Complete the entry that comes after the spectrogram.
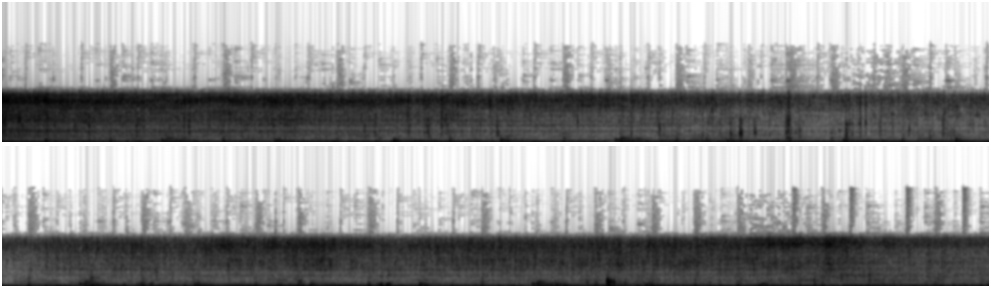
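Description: Spice paste and powder frying in hot oil in a small aluminium pot: a loud, steady sizzle, with a few sharp clicks along the way and a wooden spatula stirring near the end.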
